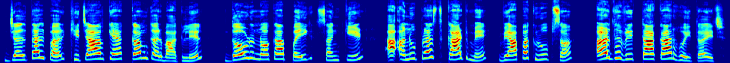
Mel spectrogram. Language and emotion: Maithili, neutral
